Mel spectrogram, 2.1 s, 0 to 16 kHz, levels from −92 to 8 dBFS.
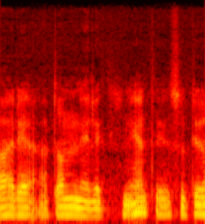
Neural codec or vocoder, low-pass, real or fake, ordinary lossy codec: autoencoder, 48 kHz, 32 numbers a frame, DAC-VAE, trained on Japanese speech; 14.4 kHz; fake; Opus, 64 kbps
